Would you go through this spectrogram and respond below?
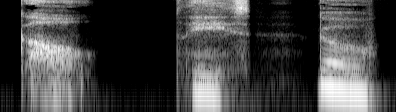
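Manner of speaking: weak, faint, dreadful-sounding voice. Begging an insistent visitor to leave, in a faint and terrible voice. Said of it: "in his faint and terrible voice".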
